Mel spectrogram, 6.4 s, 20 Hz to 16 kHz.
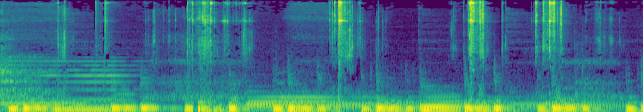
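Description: Cupro-nickel 50p coins chinking against each other as a handful is shuffled coin by coin, a few short bright clinks, over background music with a steady low bass line.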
